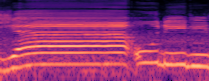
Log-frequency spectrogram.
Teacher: یا اولی مد متصل 4 الفی مد ہے، اس کو 4 الف کے برابر کھینچ کر پڑھنا ہے۔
